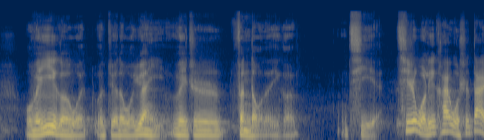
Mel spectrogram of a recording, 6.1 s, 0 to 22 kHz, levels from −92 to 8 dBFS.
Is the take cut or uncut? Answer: cut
